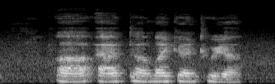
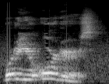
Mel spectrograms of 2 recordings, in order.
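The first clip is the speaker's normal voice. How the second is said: called out; 7 semitones higher than usual. Acted. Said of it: "Jeff screams to the forest".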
